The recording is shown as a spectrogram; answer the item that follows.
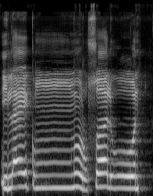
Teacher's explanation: میم کو میم کے ساتھ ملا کر گنے کے ساتھ پڑھیں گے, اس کو ادغام شفوی کہتے ہیں.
